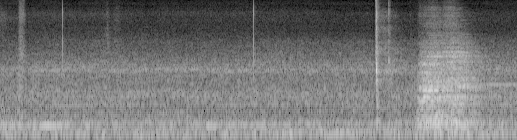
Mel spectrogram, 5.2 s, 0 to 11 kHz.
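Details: 11 kW air handling unit blower motor after replacing the defective soft starter, run with belt fitted: steady low hum with even rush of air, no knocking, rubbing or grinding; running smoothly.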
